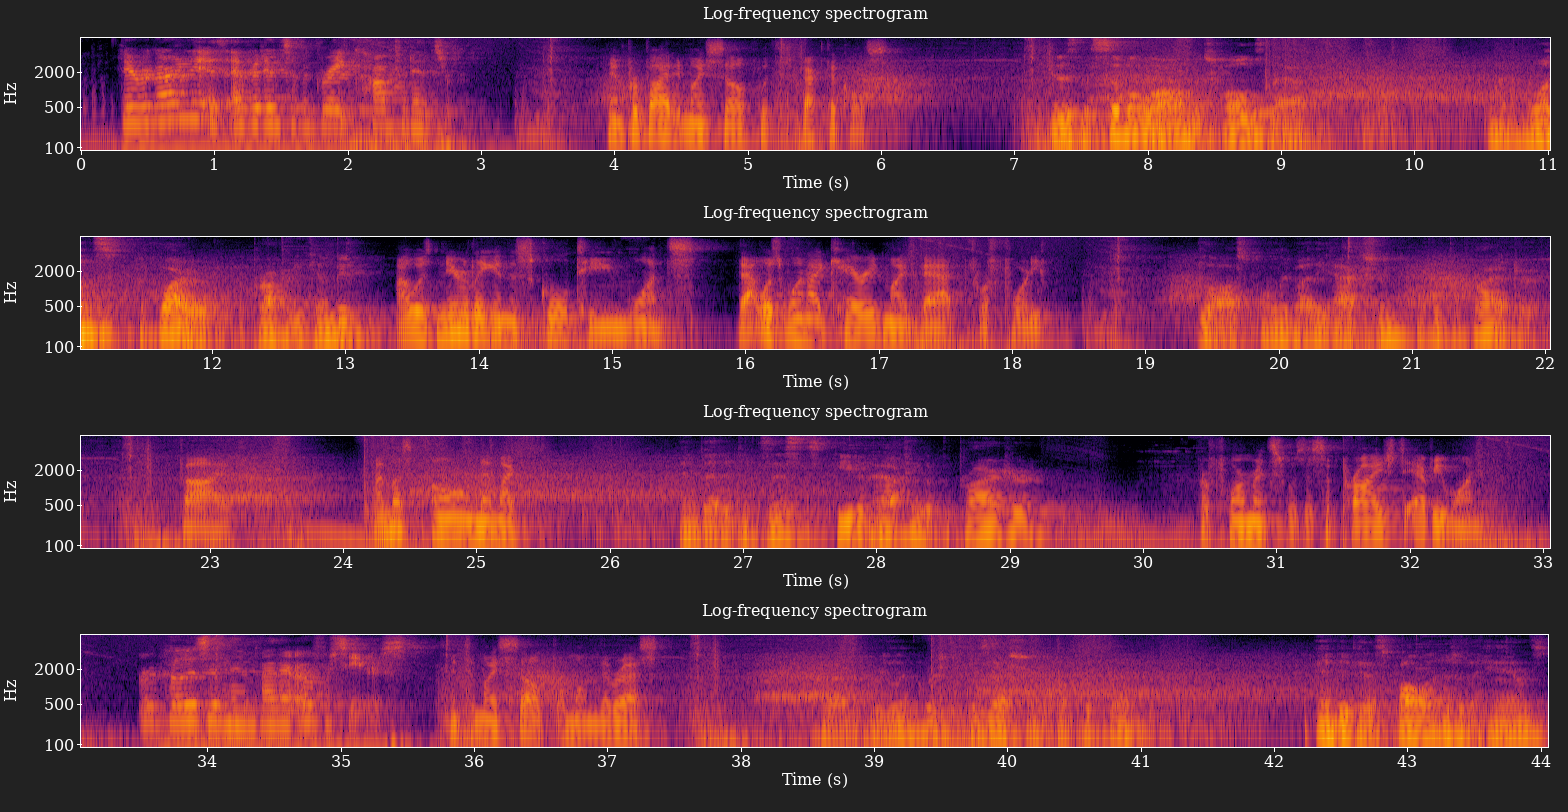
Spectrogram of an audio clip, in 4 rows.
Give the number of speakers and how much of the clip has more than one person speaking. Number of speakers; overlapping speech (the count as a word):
three, no overlap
